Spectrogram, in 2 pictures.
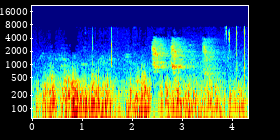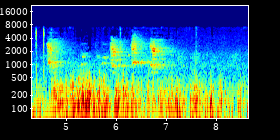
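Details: A cute puppy gives short, bright yips and whimpers in clusters of harmonic bursts, mostly in the middle and later seconds, over a steady low rumble with handling noise and a person's voice nearby.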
